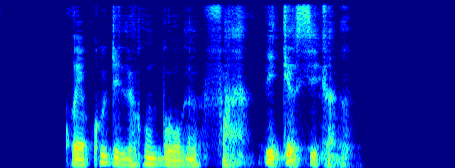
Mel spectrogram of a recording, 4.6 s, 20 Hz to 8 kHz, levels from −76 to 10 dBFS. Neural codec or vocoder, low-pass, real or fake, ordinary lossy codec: codec, 16 kHz, 1 kbps, FunCodec, trained on Chinese and English, 50 frames a second; 7.2 kHz; fake; AAC, 48 kbps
